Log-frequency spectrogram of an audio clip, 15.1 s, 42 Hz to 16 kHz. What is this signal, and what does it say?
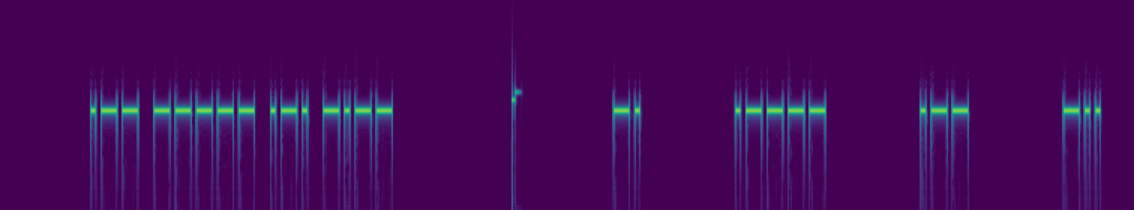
Morse code, heard as a keyed tone, about 17 wpm, spaced as for 9 wpm, 700 Hz. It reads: W0RY N1WD
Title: USA Call Signs - 4 Characters - 6x Character Spacing - 17wpm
